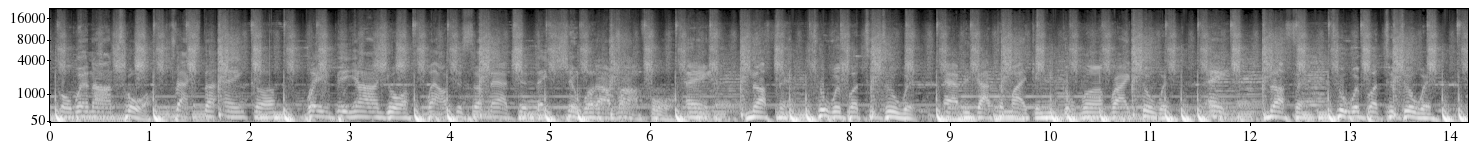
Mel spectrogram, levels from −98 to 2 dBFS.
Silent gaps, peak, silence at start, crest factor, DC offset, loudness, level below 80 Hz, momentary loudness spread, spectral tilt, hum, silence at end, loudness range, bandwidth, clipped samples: none; 0 dBFS; 0 s; 12 dB; under 0.1%; -13 LUFS; -20 dBFS; 7 LU; -5.5 dB/octave; none; 0 s; 3 LU; over 20 kHz; under 0.1%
